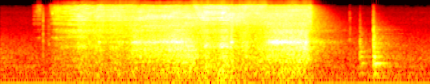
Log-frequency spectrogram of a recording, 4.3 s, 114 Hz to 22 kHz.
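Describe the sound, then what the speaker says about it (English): Brake cleaner sprayed from an aerosol can onto a bolt on a Cummins 12 valve diesel engine, one steady loud hiss lasting about three seconds, then a couple of short clicks and taps, no talking. "Put a little bit of brake cleaner."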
